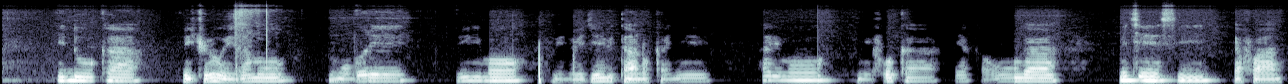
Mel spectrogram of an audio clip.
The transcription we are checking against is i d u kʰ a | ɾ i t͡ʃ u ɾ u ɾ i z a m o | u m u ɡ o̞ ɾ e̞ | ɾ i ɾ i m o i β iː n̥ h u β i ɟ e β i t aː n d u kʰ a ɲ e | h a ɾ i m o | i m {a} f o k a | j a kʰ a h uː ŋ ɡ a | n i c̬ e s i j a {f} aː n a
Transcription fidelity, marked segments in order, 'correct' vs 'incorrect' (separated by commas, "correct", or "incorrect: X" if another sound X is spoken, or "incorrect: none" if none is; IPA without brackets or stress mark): incorrect: i, correct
